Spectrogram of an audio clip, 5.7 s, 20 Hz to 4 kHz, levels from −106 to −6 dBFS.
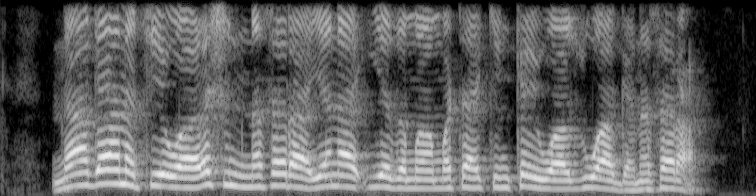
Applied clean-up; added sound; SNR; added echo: none; none; none; none.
